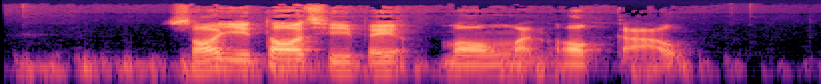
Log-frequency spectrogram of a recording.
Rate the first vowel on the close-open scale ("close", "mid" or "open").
mid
